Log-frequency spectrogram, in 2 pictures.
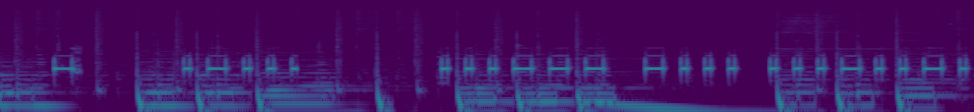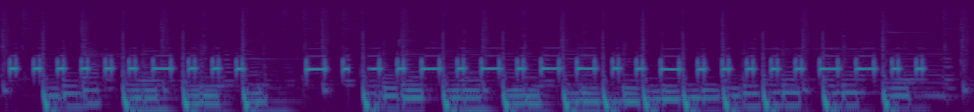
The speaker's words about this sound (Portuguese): Hoje eu vou fazer uma pergunta misteriosa para Yanxi em código Morse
